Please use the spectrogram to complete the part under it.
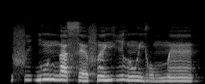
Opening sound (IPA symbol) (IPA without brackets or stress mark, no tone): f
